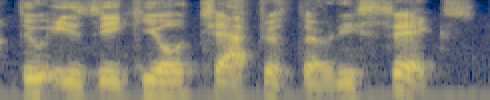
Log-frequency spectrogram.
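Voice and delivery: usual speaking voice

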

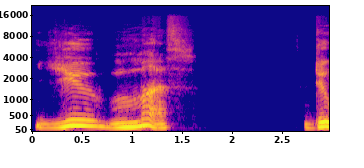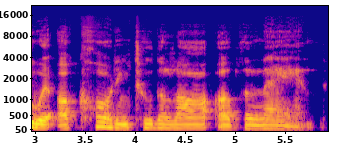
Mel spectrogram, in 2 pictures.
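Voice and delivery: usual speaking voice

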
